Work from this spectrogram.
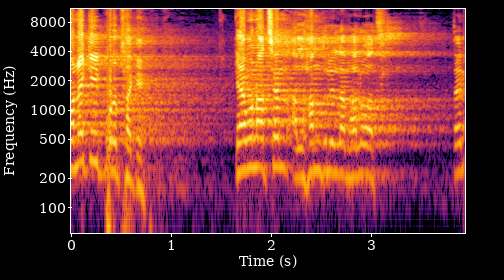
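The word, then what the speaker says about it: الحمد لله: আলহামদুলিল্লাহ, শব্দটা কি আলহামদুলিল্লাহ, এই হা এর মাখরাজ কোথায়? হা এর মাখরাজ কোথায় বলেন একজন? কণ্ঠনালীর মাঝখান থেকে। এখান থেকে আপনি উচ্চারণ করছেন আলহামদুলিল্লাহ রাব্বিল আলামিন, অর্থ দাঁড়াচ্ছে সমস্ত প্রশংসা জগৎসমূহের রব আল্লাহর জন্য, ঠিক আছে?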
